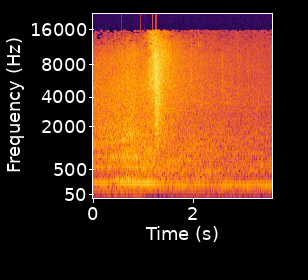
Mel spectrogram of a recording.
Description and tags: Bus performs a passby, sound of engine and 'hiss'.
